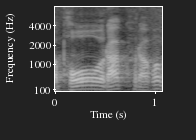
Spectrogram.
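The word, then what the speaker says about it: 暴落: 자, 발음에 주의를 하셔야 됩니다. 발음에 이때는 보라고 읽습니다. 보라쿠라고 발음해요. 폭락이라는 단어입니다.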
